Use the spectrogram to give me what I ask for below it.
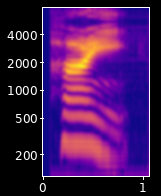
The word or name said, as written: hai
